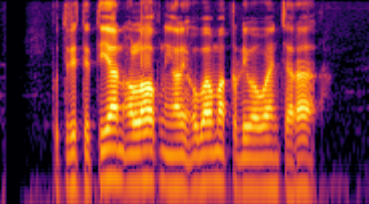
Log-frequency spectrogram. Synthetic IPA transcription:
put̪ɾit̪it̪ianɔlɔɦɔk̚niŋaliobamakərdiwawaɲt͡ʃaɾa

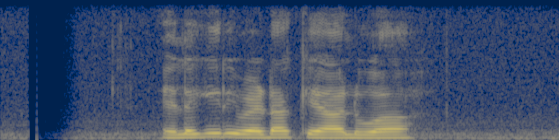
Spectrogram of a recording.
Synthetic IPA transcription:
elɐɡiɾiʋæɖakːejaːluʋaː

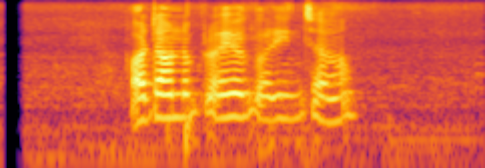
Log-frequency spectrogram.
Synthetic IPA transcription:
hʌʈawnoprʌjoɡːʌɾint͡sʰʌ

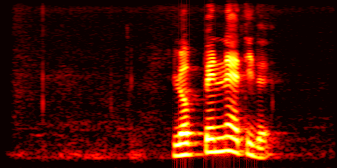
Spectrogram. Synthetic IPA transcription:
lopːenːəæt̪id̪ə

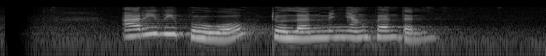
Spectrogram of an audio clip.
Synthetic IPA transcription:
ʔaɾiwib̥o̤wɔɖ̥o̤lanməɲaŋb̥ä̤nt̪ən

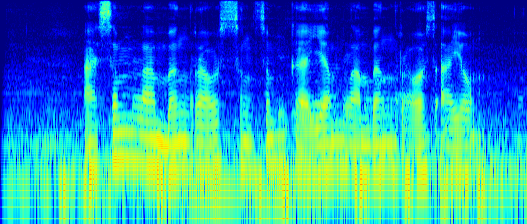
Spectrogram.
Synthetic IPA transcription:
ʔasəmlambaŋraɔsːəŋsəmɡ̥a̤jamlambəŋraɔsa̰jɔm

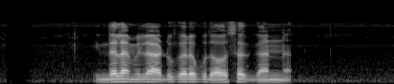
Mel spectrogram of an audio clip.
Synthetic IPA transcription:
ḭnd̪ɐlamilɐːɖukɐɾɐpud̪ɐʋsɐk̚ɡɐɳːɐ

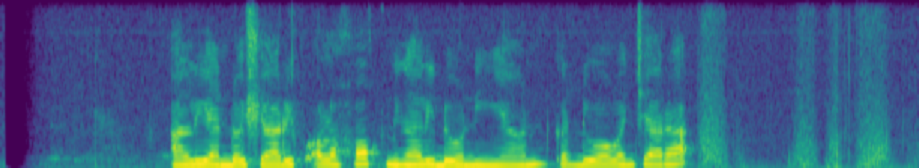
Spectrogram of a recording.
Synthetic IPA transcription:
ʔaliandoʃaɾɪfɔ̰lɔhɔk̚niŋalidoniankɨrdiwawaɲt͡ʃaɾa

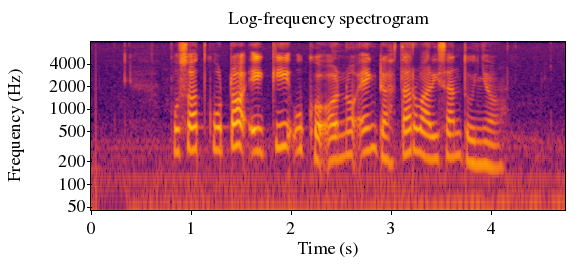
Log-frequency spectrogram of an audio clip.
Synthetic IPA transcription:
pusɔt̪̚kuʈɔʔikiʔuɡ̥ɔ̤ʔɔnɔʔɪŋɖ̪̥ä̤ft̪arwaɾisand̪̥o̤ɲɔ

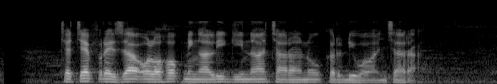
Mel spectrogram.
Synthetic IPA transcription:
t͡ʃɛt͡ʃɛfrɛzaɔlɔɦɔk̚niŋaliɡinat͡ʃaɾanokɨrdiwawaɲt͡ʃaɾa̰

